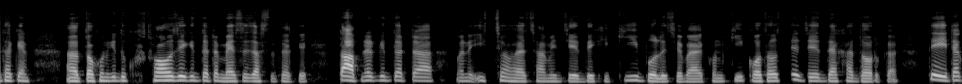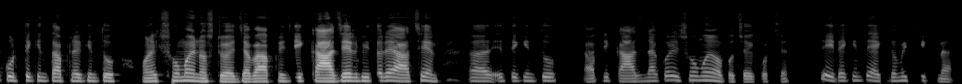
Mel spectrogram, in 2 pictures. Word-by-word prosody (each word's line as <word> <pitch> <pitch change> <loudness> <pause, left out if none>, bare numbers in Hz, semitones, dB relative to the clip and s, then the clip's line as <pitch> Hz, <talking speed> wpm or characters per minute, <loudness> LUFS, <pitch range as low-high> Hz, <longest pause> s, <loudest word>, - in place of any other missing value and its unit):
থাকেন 165 -1 0 0.4
আ - - +6 0.2
তখন 160 +2 +5
কিন্তু 175 0 +1
খুব - - -16
সহজেই 190 0 +8
কিন্তু 180 -1 -3
একটা 175 - -1
message 150 +1 +1
আসতে 145 - -11
থাকে। 135 -3 -4 0.3
তো - - -4
আপনার 185 +2 -2
কিন্তু 190 -1 -4
একটা 175 +1 -2 0.4
মানে 160 -1 -4
ইচ্ছা 170 +3 -5
হয় 145 - +1
আচ্ছা 140 +2 -11
আমি 145 0 -4
যেয়ে 145 -2 +2
দেখি 135 0 -3
কী 190 - -8 0.2
বলেছে? 135 -2 +2
বা - - +2
এখন 140 +2 -7
কি - - -3
কথা 150 +1 +3
হচ্ছে 160 +8 -5
যে 165 - +2 0.2
দেখা 150 +1 -1
দরকার? 135 +1 -1 0.3
তো - - -9
এটা 185 +1 +2
করতে 180 -1 -2
কিন্তু 170 -2 -7
আপনার 160 0 -4
কিন্তু 160 -1 -5 0.4
অনেক 145 +1 -1
সময় 175 0 +2
নষ্ট 140 +1 -3
হয়ে 130 -1 +1
যায় 135 -1 +1
বা - - +6
আপনি 140 +3 -8
যে 165 - -1 0.2
কাজের 145 +4 +7
ভিতরে 175 +2 -3
আছেন 155 +4 -4 0.4
আ - - -7 0.2
এতে 165 +1 -11
কিন্তু 165 +1 -11 0.4
আ - - -12
আপনি 175 - -15
কাজ 135 0 -4
না - - -7
করে 200 0 -8
সময় 195 -1 -6
অপচয় 135 -2 -10
করছেন। - - -16 0.3
তো - - -26
এটা 175 0 -9
কিন্তু 185 0 -15
একদমই 170 +3 -12
ঠিক 180 - -16
না, 130 - -10
160 Hz, 205 wpm, -26 LUFS, 145-175 Hz, 0.4 s, সহজেই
